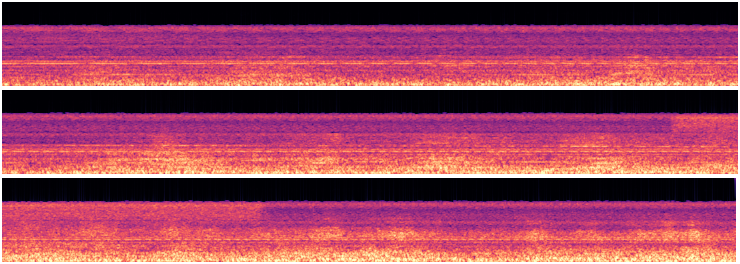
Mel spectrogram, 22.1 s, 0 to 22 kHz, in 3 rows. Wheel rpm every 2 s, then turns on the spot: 0, 0, 0, 0, 0, 0, 0, 0, 0, 0, 0.
none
